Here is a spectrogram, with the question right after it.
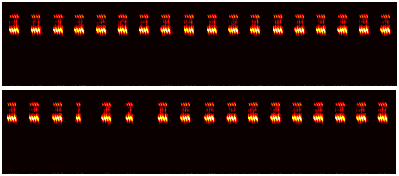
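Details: A cricket in the wild chirps in a rapid regular rhythm, about four high, piercing pulses per second, broken by one short skip near the middle, over a soft distant low hum.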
